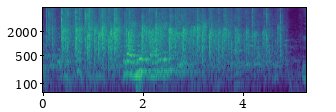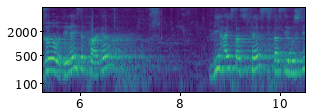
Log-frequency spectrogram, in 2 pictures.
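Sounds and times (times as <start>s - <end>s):
crowd clapping: 0.0s - 5.0s
speech: 1.6s - 2.9s, 5.3s - 7.0s, 8.6s - 10.4s.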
